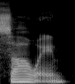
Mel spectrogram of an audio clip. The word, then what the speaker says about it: Samhain: isn't about sacrifices samhain by the way it's pronounced saw wayne oh sam mayne is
